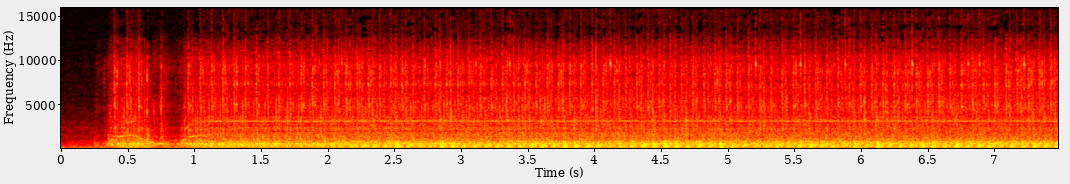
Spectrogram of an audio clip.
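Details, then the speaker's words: Sewing machine stitching evenly and quietly over the thick, heavy part of the material with the correct-size needle; there is no thumping. "you see how quiet that was alright that was quiet"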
